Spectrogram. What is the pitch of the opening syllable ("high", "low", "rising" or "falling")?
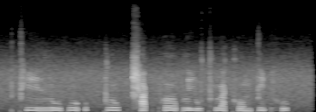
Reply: low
